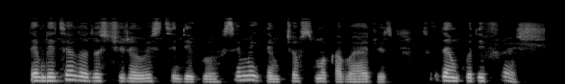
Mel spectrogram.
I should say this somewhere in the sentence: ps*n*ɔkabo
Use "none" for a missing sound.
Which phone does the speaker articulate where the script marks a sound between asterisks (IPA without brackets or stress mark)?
m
